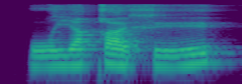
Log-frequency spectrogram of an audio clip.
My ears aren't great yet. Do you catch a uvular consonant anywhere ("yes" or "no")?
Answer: yes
